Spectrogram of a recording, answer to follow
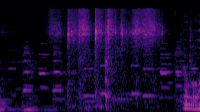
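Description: Salt poured into a stainless steel bowl of beaten egg white and worked with a wire whisk, a dry rattling hiss lasting about a second, over background music.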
